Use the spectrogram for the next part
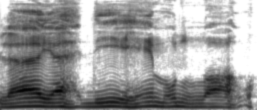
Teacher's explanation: لفظ جلاله در اینجا مفخم هست چون قبل ضمه اومده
